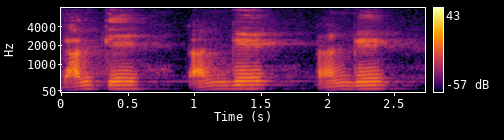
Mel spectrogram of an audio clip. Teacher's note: die Franken sagen danke danke danke das ist bisschen zentralisiertes e · das ist ein bisschen zentralisiertes E. Das dürfte das andere umgekehrte E sein, was da genau kommt.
